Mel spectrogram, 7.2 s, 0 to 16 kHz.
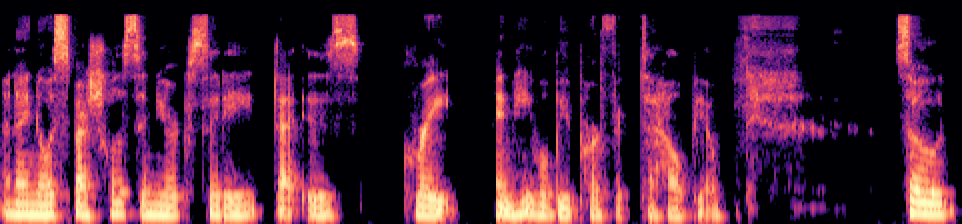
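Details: Adult woman with subglottic stenosis diagnosed September 2023, short of breath and gasping for air while talking, audible to others over the phone.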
